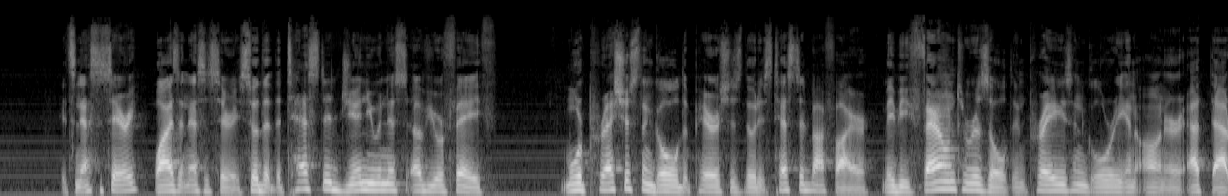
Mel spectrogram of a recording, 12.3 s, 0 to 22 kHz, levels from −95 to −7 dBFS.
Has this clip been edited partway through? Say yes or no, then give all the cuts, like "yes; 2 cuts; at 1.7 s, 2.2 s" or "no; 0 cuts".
yes; 3 cuts; at 1.5 s, 5.2 s, 8.8 s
